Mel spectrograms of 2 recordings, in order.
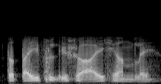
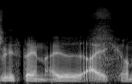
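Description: First: It is spoken in regional dialect. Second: It is spoken in standard German. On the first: "ich sage es jetzt im Dialekt" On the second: "Ich kann es auch"

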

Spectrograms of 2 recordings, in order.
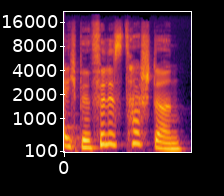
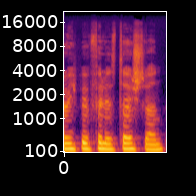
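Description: First: It sounds bright, energetic and cheerful. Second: It sounds flat, low-energy and bad-tempered. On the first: The speaker calls it right. "Damit sich das gut anhört" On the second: The speaker calls it wrong. "es hört sich immer gleich so schlecht gelaunt an"

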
